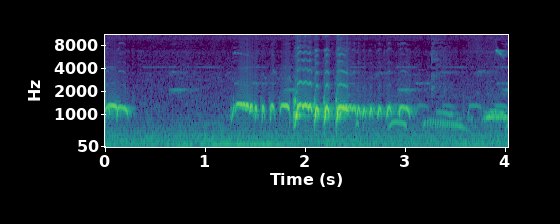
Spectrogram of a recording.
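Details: Female local zebra dove calling a male. After a faint opening coo, a strong trilled phrase of fast, clipped notes rises, then softer descending slurred coos trail off, with a brief coo at the close.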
